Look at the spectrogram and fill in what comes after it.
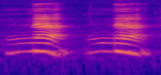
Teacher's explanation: Você vai sentir que o som do tio vai sair pelo teu nariz, tá? Então, por isso que indica o som nasal, por isso que fala que é nasal.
